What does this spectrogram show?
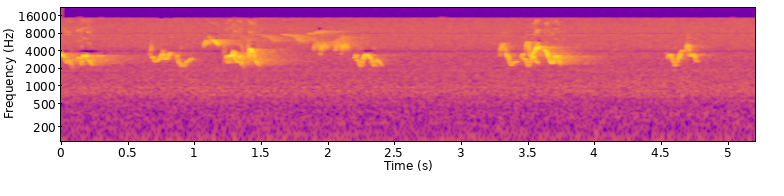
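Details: Chickadee at its nest at Daly Point Nature Reserve in May 2015, giving short, wavy, high chips in loose bursts of two or three notes every second or so, over a steady low rumble.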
